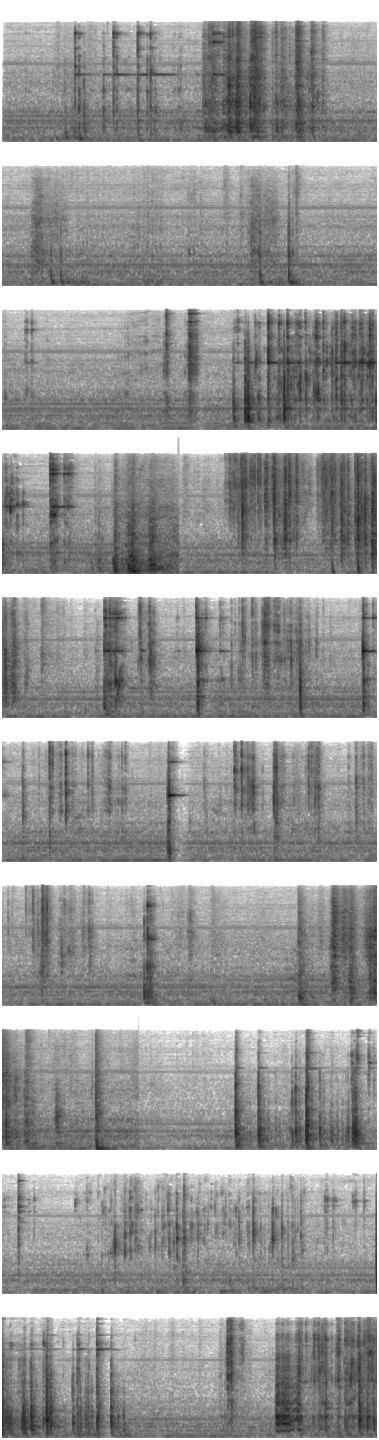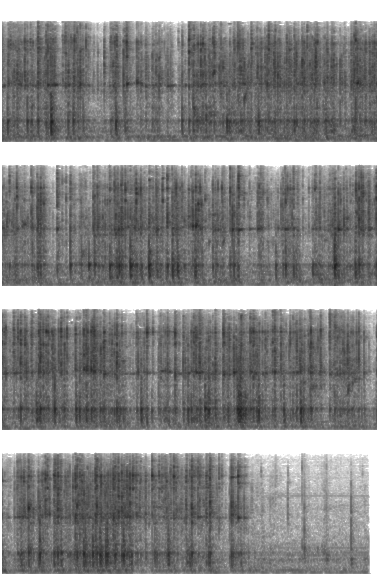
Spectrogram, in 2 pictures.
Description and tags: Make Iced Tea
instant tea. happy indulgence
